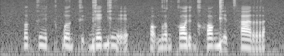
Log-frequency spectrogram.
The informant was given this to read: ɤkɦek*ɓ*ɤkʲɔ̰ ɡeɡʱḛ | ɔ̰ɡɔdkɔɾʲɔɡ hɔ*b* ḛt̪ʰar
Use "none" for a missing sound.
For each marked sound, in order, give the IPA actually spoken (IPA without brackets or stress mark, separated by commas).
ɓ, ɡ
